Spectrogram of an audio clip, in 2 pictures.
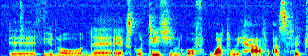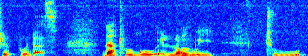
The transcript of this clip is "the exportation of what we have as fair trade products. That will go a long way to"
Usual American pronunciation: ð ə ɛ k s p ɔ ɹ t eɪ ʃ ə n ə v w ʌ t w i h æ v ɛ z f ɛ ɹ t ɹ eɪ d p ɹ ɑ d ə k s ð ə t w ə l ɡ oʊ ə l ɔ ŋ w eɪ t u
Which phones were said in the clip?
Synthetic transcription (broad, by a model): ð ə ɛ k s p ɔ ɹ t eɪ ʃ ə n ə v w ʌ t w i h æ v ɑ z f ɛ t ɹ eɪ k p u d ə s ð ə t w ə l ɡ oʊ ə l ɔ ŋ w eɪ t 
